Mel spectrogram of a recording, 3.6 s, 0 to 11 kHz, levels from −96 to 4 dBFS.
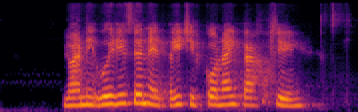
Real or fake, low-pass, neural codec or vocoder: fake; 9.9 kHz; codec, 16 kHz in and 24 kHz out, 0.6 kbps, FocalCodec, streaming, 4096 codes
